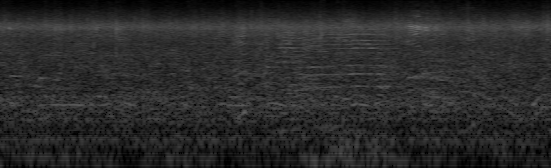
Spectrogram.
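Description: Swimmers splash through the water.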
